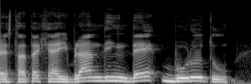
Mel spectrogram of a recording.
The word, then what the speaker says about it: Burutü: ¿O cómo lo pronuncia Efectivamente, lo has dicho muy bien, es Burutu. Eh, tiene eh, la dificultad de pronunciación que tiene una diéresis al final, dos puntos sobre el au.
